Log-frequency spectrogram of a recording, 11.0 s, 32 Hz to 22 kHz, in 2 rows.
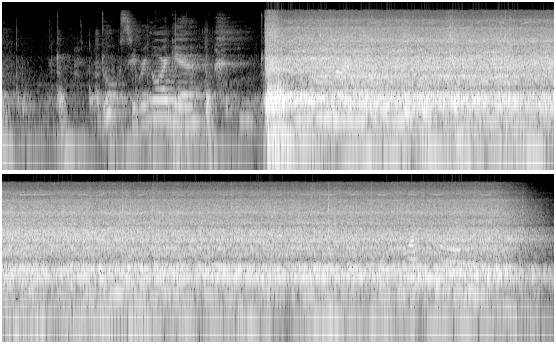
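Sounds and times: blender motor whirring: 2.6s - 11.0s
ice blending in blender: 2.6s - 11.0s.

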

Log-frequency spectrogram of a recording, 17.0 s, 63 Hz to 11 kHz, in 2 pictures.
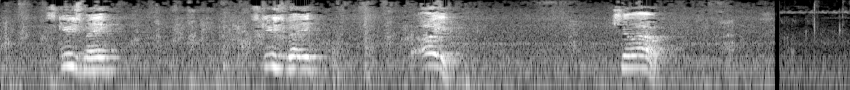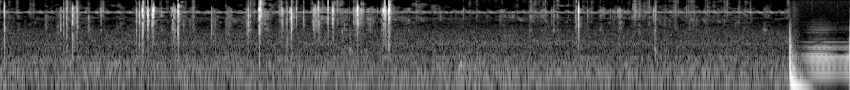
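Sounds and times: animal chewing with crunching clicks: 7.8s - 16.4s.

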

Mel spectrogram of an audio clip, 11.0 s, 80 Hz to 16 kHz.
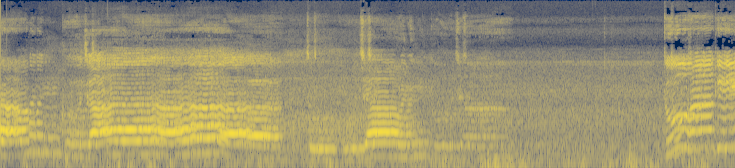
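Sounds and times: woman singing: 0.0s - 7.7s, 10.0s - 11.0s.

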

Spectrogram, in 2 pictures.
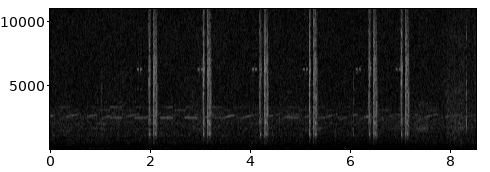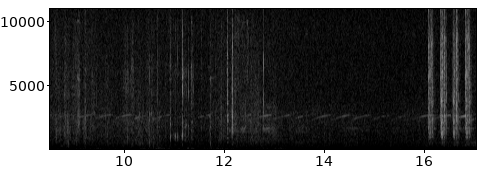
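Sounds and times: camera shutter double clicks: 1.9s - 2.2s, 3.0s - 3.3s, 4.1s - 4.4s, 5.1s - 5.4s, 6.3s - 7.2s, 16.0s - 17.0s.

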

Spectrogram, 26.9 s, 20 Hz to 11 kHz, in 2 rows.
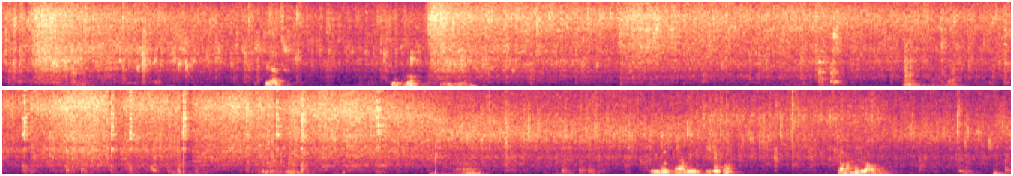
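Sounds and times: onions sizzling in hot oil: 0.0s - 26.9s
metal spatula scraping a pan: 12.0s - 20.0s.

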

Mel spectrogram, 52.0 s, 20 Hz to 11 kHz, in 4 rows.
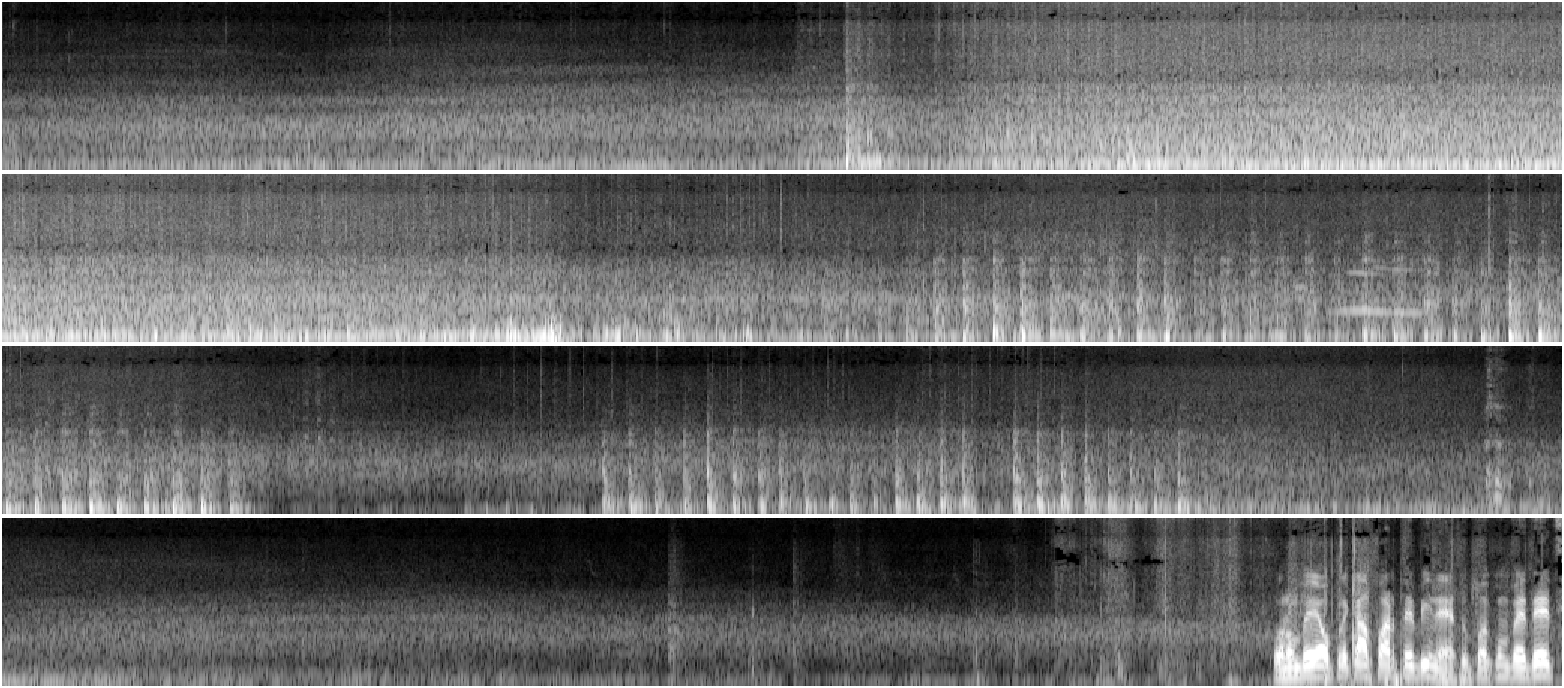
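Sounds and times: flock of pigeons wings fluttering: 6.7s - 38.0s
rapid short knocks: 18.9s - 28.1s, 30.9s - 36.1s.

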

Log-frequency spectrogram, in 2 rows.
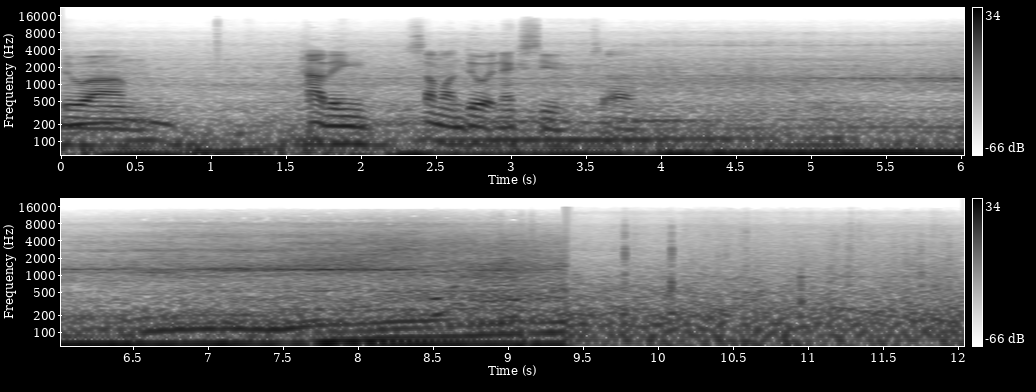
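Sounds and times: car engine drone from inside: 0.0s - 9.4s.

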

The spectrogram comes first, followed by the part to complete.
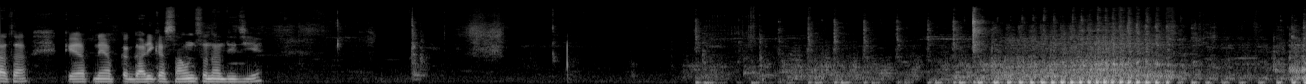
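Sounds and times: motorcycle engine starting and running: 6.8s - 13.0s.

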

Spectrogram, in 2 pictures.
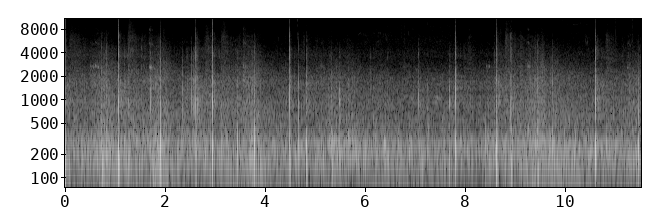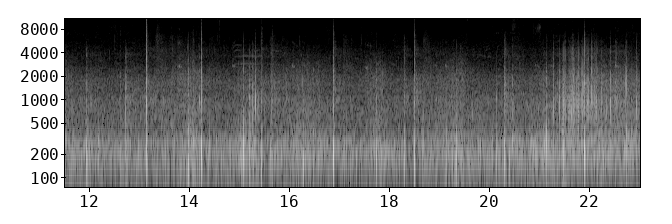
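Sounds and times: fireworks bursting: 0.0s - 23.0s
low background noise: 0.0s - 23.0s.

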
